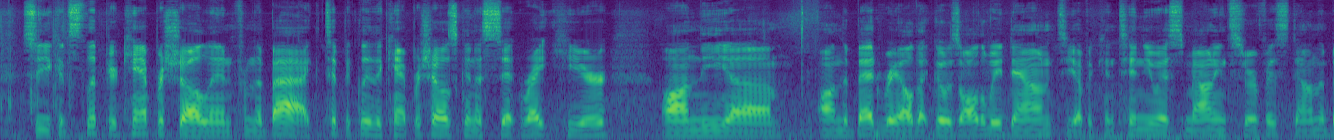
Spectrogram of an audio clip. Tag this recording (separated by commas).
Speech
